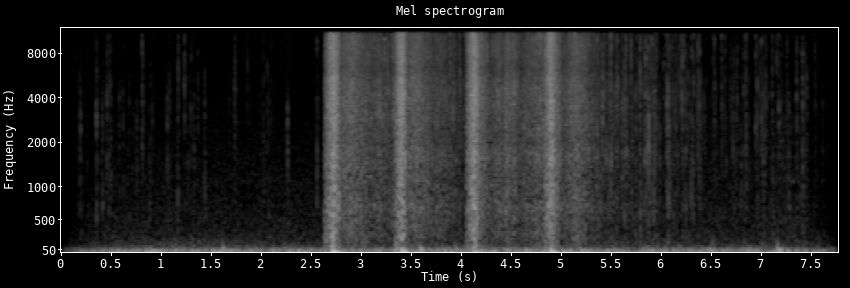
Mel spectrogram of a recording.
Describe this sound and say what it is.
hitting the bag. Whu amm i doing that?...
